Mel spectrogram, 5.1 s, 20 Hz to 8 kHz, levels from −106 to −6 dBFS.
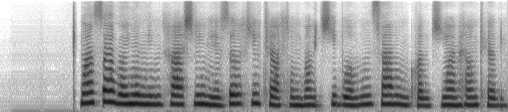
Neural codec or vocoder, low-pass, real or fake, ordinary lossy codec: codec, 16 kHz, 0.5 kbps, FreqCodec, smaller model; none; fake; none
